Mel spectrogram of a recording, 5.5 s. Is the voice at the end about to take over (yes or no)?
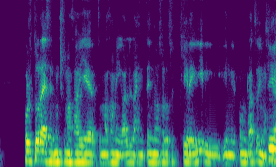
yes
